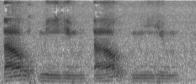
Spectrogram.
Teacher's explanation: ra sukun itu dibaca tebal kerana huruf sebelumnya huruf ta balik ke atas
